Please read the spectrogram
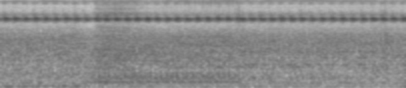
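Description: Milk and rice simmering in a nonstick pan while being stirred with a wooden spatula: a soft, steady hiss with no distinct knocks.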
